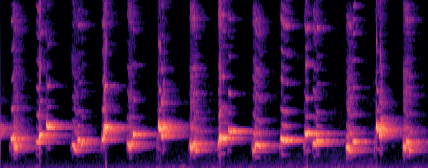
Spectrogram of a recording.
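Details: Long one-breath song of a sooty-headed bulbul, played to teach other birds: clear liquid whistled notes in quick succession, some rising and some falling, a little over one per second.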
